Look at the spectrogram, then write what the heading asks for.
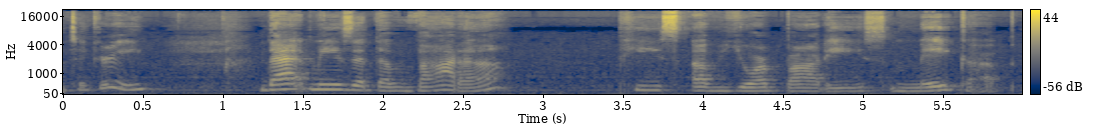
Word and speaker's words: Vata: The dosha that we are paying attention to is called Vata, and it's spelled V-A-T-A, Vata.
